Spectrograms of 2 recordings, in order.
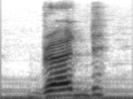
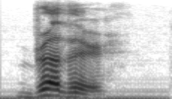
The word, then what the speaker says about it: brother: th in brother okay instead of saying brother brod it's broth brother brother okay give me a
